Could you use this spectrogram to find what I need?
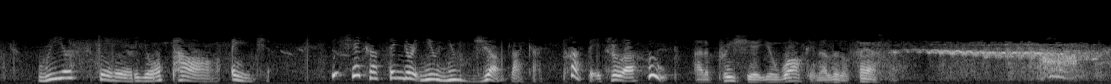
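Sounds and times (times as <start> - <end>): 
speech: 0.4 - 2.7, 3.5 - 9.1
colt whinnying: 9.0 - 11.1.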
